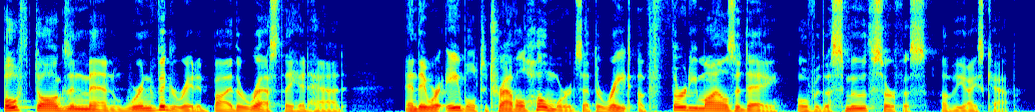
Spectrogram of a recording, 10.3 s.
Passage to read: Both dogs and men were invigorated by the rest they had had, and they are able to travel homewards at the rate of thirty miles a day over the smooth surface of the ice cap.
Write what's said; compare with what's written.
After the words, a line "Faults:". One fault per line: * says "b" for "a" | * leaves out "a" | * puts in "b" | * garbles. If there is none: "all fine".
Both dogs and men were invigorated by the rest they had had, and they were able to travel homewards at the rate of thirty miles a day over the smooth surface of the ice cap.
Faults:
* says "were" for "are"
